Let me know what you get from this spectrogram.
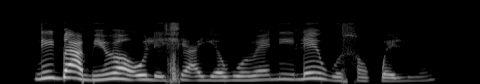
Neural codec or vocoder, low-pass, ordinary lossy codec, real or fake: none; 7.2 kHz; none; real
